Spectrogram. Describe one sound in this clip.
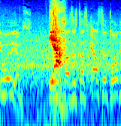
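A young man shouts loudly in excitement.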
